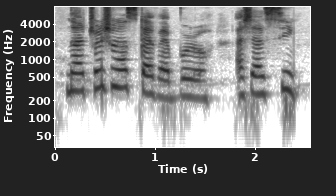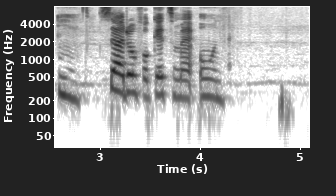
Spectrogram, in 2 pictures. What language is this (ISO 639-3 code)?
pcm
